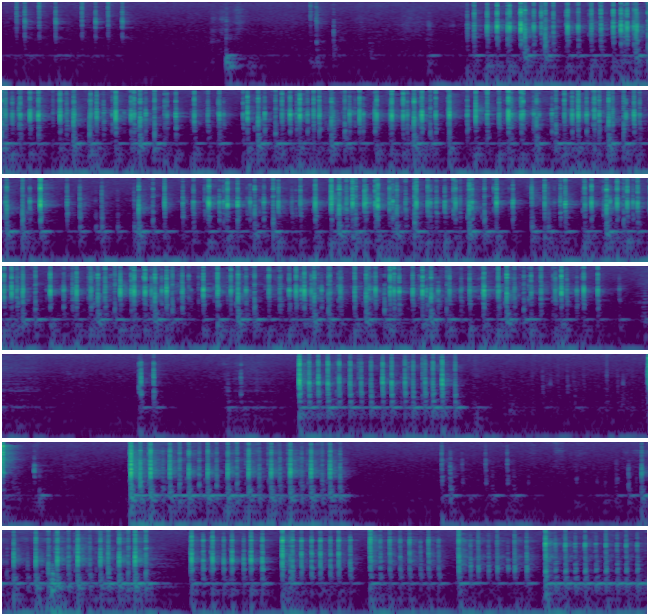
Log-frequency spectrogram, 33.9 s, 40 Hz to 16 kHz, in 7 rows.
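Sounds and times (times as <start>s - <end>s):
mechanical keyboard typing: 0.0s - 1.0s, 3.5s - 19.2s, 21.6s - 22.9s, 25.2s - 26.9s, 28.9s - 33.9s.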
